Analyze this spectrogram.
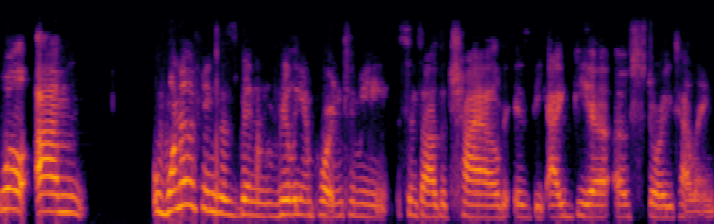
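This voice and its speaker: A woman's medium-pitched voice with lively intonation, big swings in loudness and a moderate pace. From Oklahoma, US. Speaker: author and mental health advocate. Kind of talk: interview. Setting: video call. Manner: halting with fillers.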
